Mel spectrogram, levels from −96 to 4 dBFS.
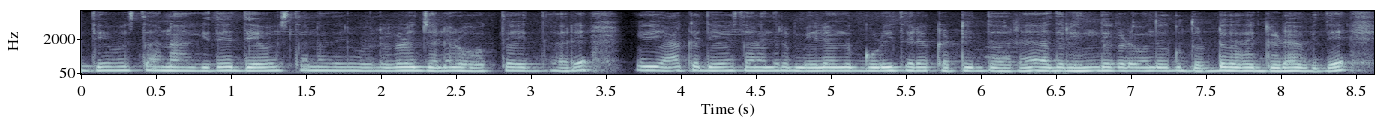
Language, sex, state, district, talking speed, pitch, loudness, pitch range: Kannada, male, Karnataka, Bellary, 140 wpm, 160 Hz, -14 LUFS, 155-165 Hz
